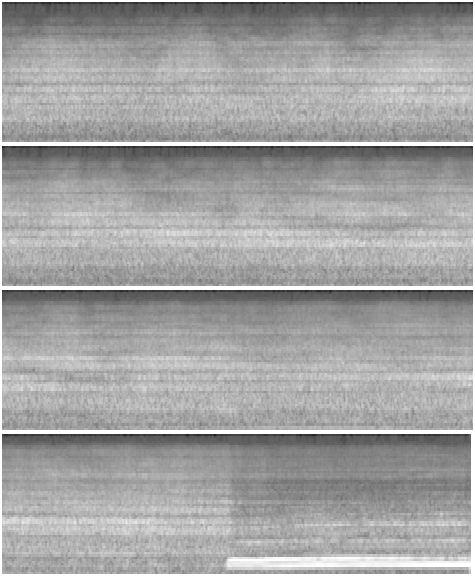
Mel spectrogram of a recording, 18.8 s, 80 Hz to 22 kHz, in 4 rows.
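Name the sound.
1875 wood-burning steam locomotive passing, Durango & Silverton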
